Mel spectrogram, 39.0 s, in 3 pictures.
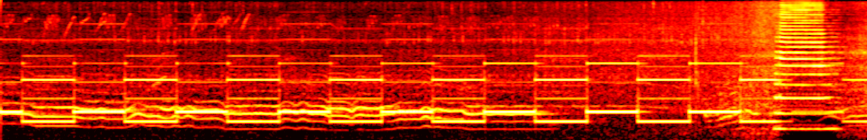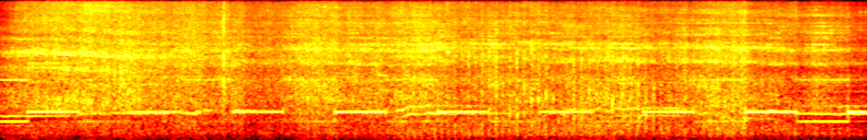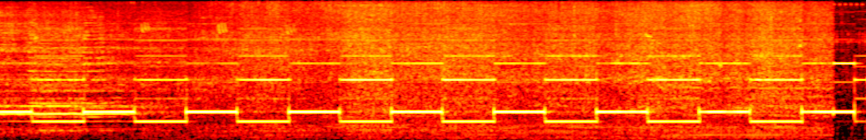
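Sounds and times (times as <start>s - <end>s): level crossing alarm chiming: 0.0s - 39.0s
train rumbling past: 10.4s - 39.0s
train horn blast: 11.1s - 17.2s, 18.0s - 20.5s, 24.2s - 28.8s.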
